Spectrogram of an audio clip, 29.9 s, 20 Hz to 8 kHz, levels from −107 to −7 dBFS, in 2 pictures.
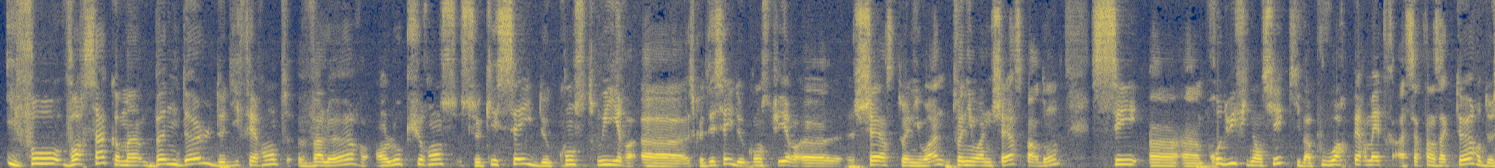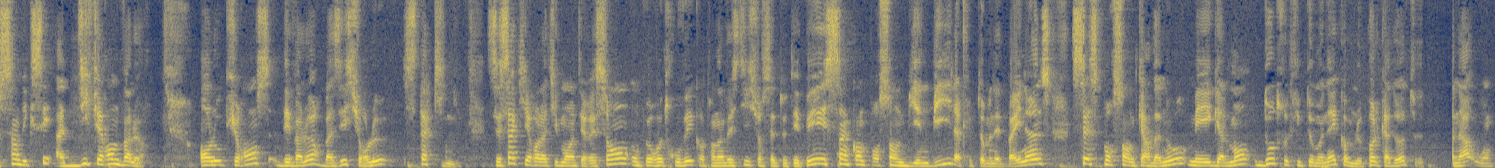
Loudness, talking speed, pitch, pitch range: -16 LUFS, 175 wpm, 175 Hz, 150-215 Hz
